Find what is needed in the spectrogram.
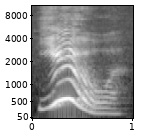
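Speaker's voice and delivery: high and loud, beaming at the listener; excited call-out. Acted. Dora telling the child viewer they're her best friend, joyful and loud. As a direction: land the final word with a big joyful lift.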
